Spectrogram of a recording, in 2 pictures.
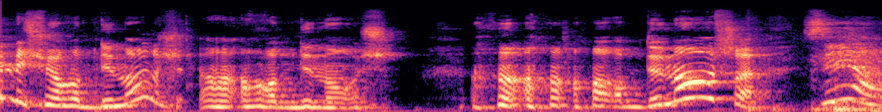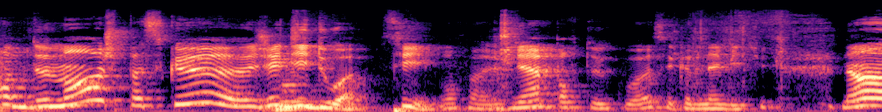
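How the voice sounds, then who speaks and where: A woman's voice: on the high side, fairly bright tone, reverberant, slight background noise. A woman from Burgundy with a Burgundian French accent, chatting through a craft tutorial in a rambling way and often laughing at herself. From Burgundy, France. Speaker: craft vlogger. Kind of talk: casual chat and craft tutorial. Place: indoor room away from home.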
